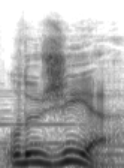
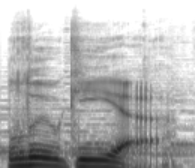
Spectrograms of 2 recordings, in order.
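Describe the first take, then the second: First: The name is said unlike 'loogie', with a grander G. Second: The name is said to sound like 'loogie'. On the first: This is the pronunciation the speaker chooses. The speaker calls it right. "I decide it's pronounced Lugia" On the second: This is how most people say it. The speaker calls it wrong. "Like a loogie, like a booger"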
